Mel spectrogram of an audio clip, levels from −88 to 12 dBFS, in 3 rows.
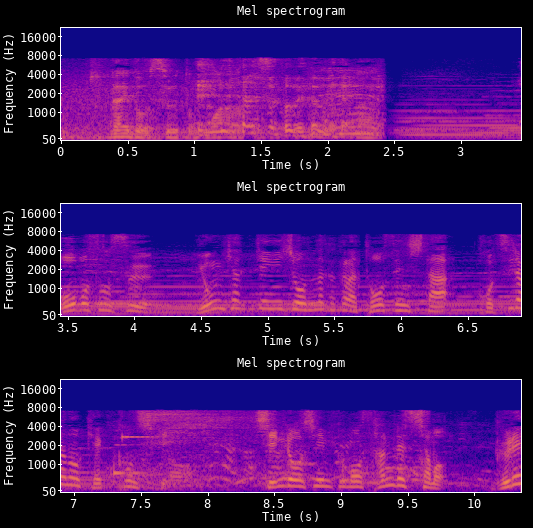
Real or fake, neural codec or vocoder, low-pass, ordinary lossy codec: real; none; 7.2 kHz; AAC, 32 kbps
